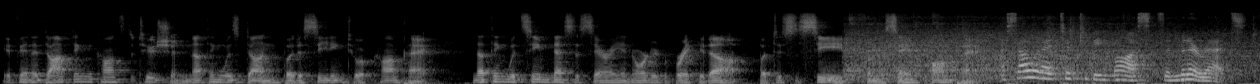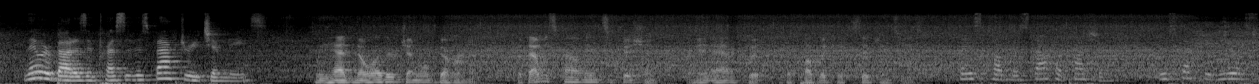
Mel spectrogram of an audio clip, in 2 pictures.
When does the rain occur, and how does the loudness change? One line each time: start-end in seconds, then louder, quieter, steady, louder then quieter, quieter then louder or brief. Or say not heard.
8.4-25.1 quieter then louder.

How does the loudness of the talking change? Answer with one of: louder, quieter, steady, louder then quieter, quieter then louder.
louder then quieter.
